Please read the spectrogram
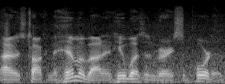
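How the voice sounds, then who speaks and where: Over noticeable background noise, a man speaks at a fairly low pitch with ordinary pitch variation. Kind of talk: casual talk to camera. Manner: hesitant, stuttering, many filler sounds.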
